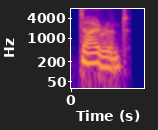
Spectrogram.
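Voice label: "tyrant", Indian English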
